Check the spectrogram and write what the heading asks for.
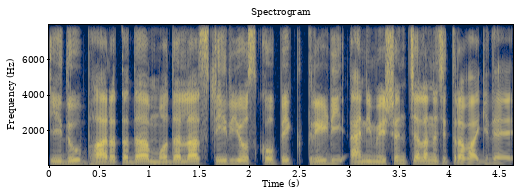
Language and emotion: Kannada, neutral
